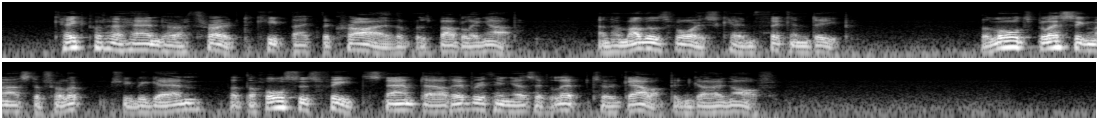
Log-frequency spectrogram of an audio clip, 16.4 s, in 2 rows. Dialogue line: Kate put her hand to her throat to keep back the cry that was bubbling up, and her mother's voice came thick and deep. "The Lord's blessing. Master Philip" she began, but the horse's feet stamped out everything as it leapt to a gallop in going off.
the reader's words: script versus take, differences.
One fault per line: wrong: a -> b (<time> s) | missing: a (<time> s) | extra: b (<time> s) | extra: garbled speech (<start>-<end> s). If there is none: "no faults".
no faults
